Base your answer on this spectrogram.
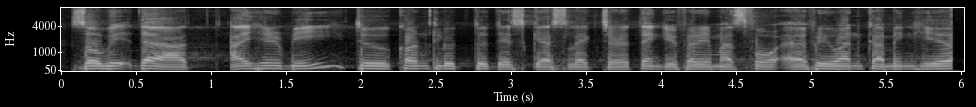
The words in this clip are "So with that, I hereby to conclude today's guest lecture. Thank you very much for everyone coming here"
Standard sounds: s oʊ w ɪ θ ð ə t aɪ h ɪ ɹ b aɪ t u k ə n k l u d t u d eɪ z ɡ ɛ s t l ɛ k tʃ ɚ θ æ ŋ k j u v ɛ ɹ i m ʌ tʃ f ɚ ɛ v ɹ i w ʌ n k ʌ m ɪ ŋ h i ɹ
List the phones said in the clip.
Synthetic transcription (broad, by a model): s oʊ w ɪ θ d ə t aɪ h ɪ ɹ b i t u k ə n k l u d t u d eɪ s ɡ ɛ s l ɛ k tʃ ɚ t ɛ ŋ k j u v ɛ ɹ i m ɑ tʃ f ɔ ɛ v ɹ i w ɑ n k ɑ m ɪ ŋ h i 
